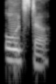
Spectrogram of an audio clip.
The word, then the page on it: oldster: Indian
